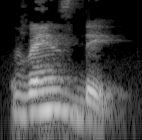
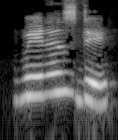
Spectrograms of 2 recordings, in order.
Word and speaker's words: Wednesday: वेन्सडे. वेनसडे. WEDNESDAY. वेनसडे. वेनसडे नसते बेटा, ते वेन्सडे असते.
